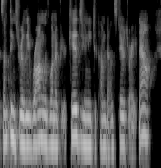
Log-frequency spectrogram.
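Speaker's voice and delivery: ordinary talk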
